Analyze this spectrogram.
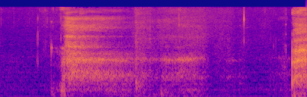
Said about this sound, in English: he's like just breathing and like looking at this. Is very awkward right now.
